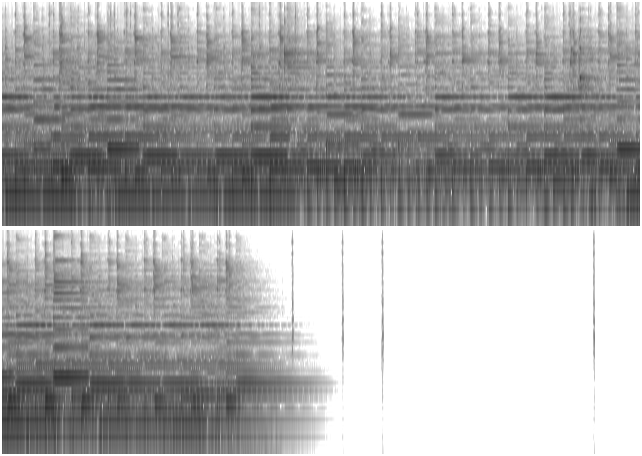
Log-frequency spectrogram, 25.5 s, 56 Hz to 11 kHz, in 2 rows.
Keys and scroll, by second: 0.3 Delete, 1.1 Delete, 4.7 f, 5.9-6.4 typing, 7.2 ctrl+z, 8.3-9.0 typing, 9.5 ctrl+z, 14.1-15.0 typing, 15.7 ctrl+z, 19.2 ctrl+z, 19.9 ctrl+z, 25.1 ctrl+z.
